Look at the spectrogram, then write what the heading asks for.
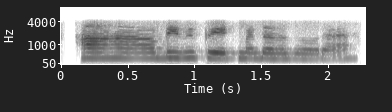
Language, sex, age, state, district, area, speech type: Hindi, female, 18-30, Madhya Pradesh, Jabalpur, urban, conversation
